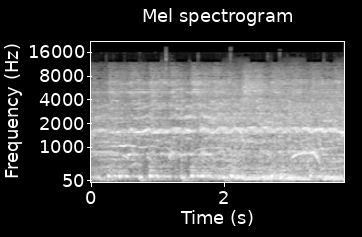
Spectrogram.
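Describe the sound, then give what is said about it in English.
A loud, sustained high-pitched metal vocal scream from a Metal Method vocal power lesson, harsh and distorted, held steadily for several seconds over a dense, noisy wash of sound. “Just like you can't scream.”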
